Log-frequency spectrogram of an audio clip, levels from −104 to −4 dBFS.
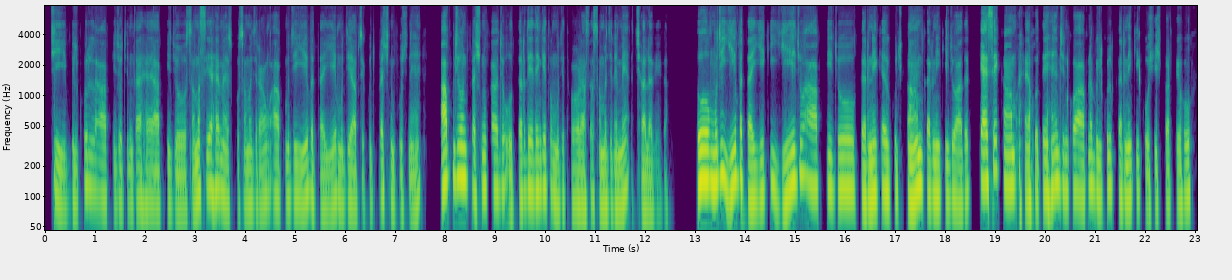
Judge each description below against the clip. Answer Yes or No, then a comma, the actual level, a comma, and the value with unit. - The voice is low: Yes, low, 105 Hz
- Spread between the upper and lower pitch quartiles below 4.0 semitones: No, average, 4.9 semitones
